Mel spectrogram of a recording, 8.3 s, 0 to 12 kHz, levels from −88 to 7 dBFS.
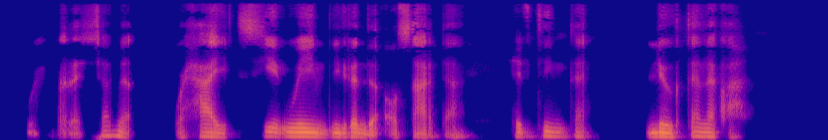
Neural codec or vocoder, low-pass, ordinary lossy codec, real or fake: codec, 24 kHz, 0.9 kbps, WavTokenizer, large speech release; 10.8 kHz; MP3, 48 kbps; fake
